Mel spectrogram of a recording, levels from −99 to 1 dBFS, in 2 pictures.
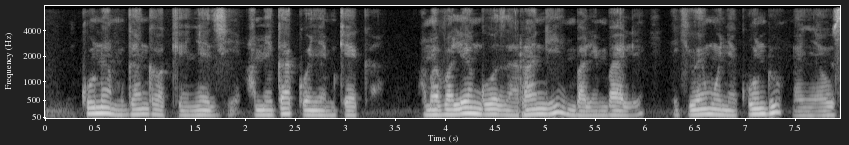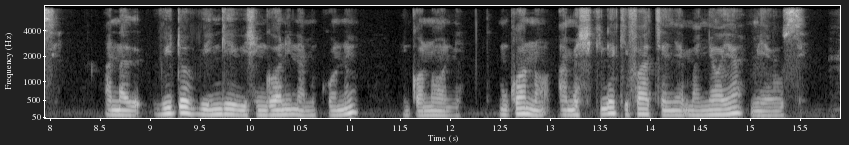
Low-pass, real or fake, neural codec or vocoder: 7.2 kHz; real; none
